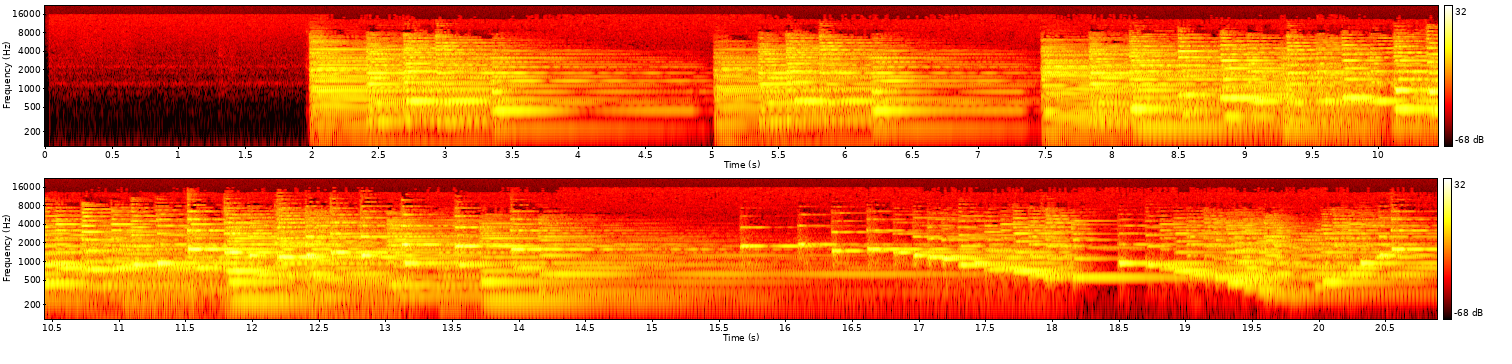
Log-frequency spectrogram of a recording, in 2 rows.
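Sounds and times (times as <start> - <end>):
piano fantasia: 2.0 - 20.8.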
